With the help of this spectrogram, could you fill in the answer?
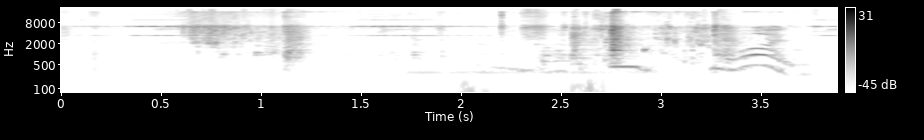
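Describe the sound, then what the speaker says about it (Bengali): Rice water is poured from a container onto potted plants, including a night-blooming lotus, with splashing and dribbling water as people talk nearby. "এই যে চালের জল এই যে গাছগুলোই দিচ্ছি"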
